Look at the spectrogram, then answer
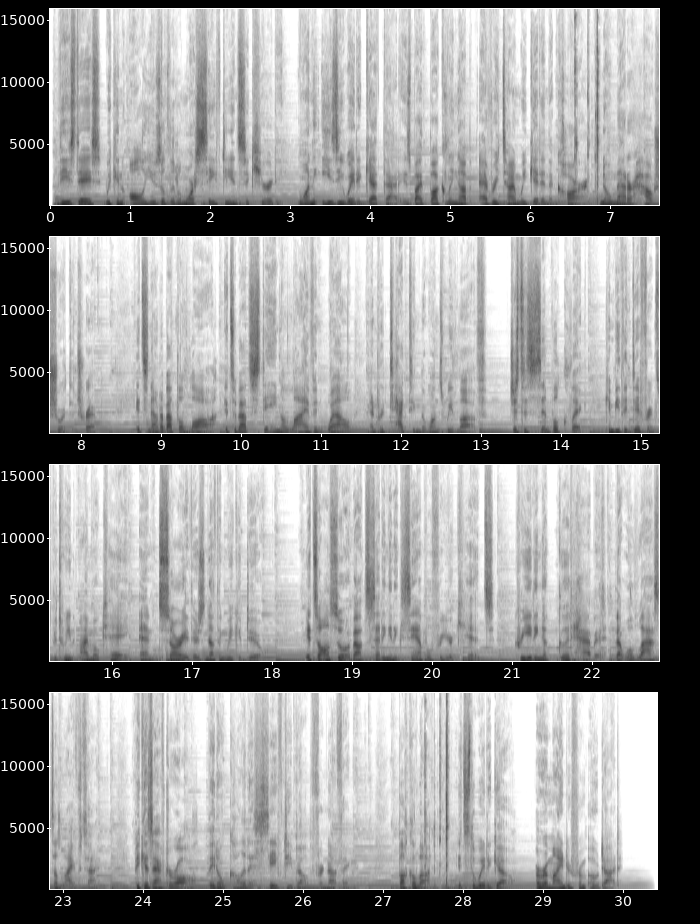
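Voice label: Radio public service announcement; One Easy Way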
